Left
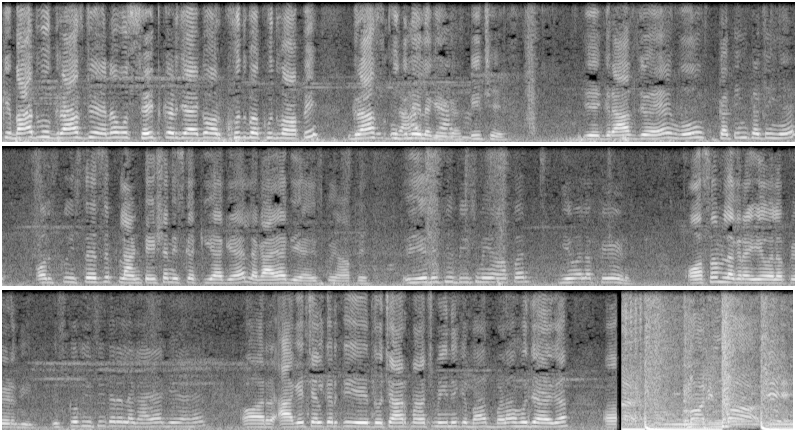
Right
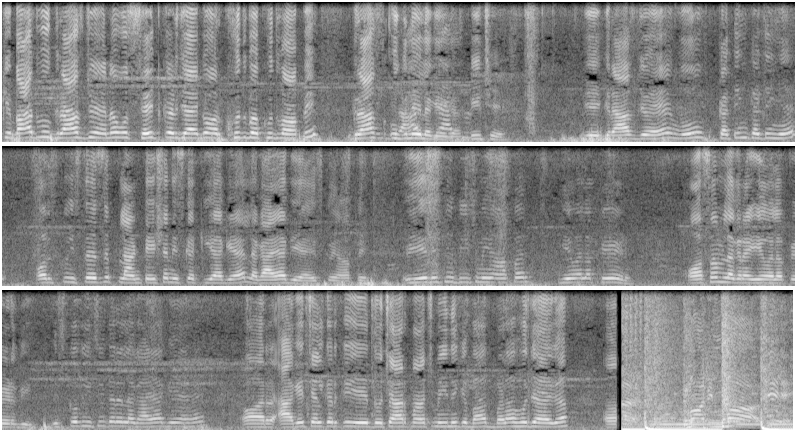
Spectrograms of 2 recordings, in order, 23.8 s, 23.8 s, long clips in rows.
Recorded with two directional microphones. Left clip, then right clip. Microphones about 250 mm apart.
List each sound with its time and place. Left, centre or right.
0.0 s speech: centre
4.6 s a woman's voice: centre
14.8 s speech: centre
